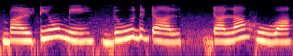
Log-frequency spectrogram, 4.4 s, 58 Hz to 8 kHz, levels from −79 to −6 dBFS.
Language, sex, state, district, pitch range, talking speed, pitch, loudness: Hindi, male, Punjab, Fazilka, 215-260 Hz, 80 wpm, 225 Hz, -11 LUFS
